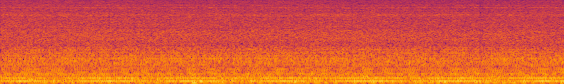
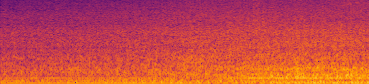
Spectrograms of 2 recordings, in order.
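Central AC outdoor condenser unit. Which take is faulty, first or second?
second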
